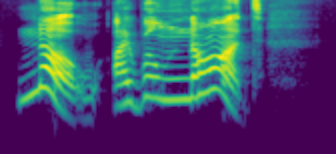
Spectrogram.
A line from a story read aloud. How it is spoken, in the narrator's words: said drew a sharp, enraged breath and snapped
